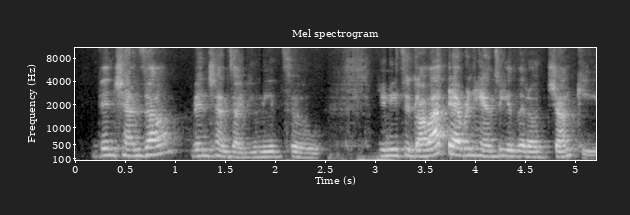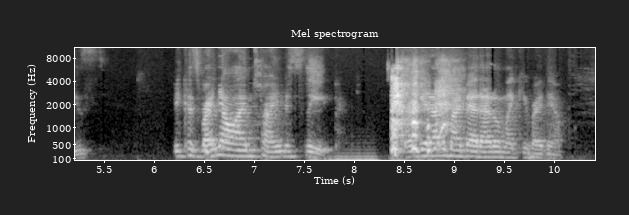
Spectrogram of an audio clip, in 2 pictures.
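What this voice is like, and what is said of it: Put-on Italian mob wife accent. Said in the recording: “the Italian accent”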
